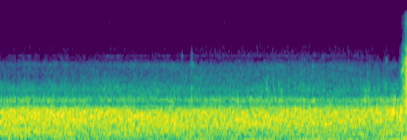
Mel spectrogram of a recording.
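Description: A waterfall pours down nearby.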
